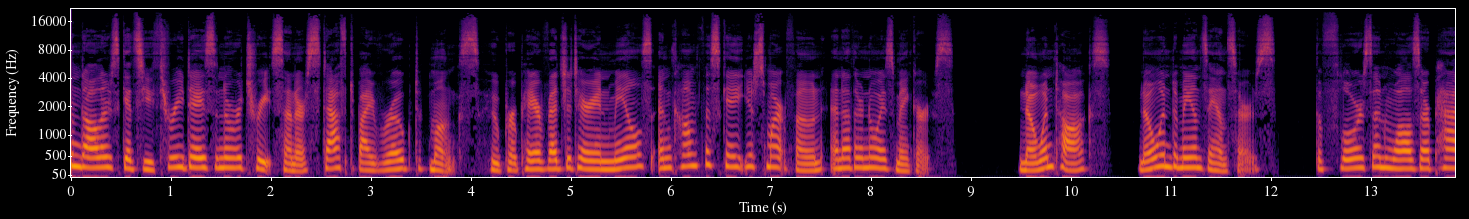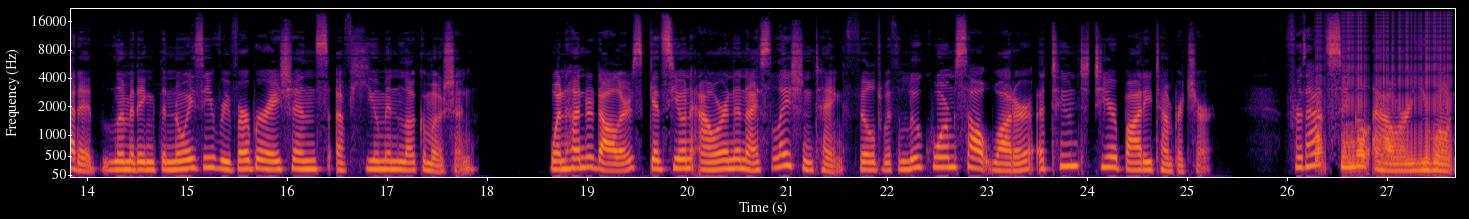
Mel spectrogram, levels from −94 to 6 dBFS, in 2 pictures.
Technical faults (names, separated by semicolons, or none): block size mismatch (padded)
